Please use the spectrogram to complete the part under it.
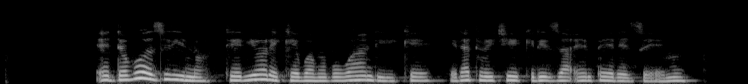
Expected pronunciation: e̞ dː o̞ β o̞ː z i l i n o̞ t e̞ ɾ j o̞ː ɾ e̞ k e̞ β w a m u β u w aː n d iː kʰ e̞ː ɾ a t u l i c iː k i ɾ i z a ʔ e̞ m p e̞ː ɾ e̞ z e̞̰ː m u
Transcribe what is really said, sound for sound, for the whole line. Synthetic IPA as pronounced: e̞ dː o̞ β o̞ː z i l i n o̞ t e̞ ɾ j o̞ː ɾ e̞ k e̞ β w a m u β u w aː n d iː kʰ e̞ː ɾ a t u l i c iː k i ɾ i z a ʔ e̞ m p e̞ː ɾ e̞ z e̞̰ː m u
